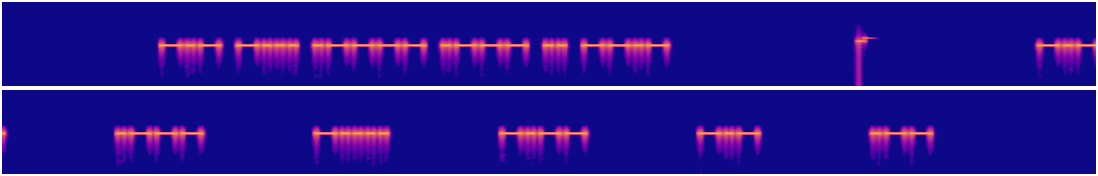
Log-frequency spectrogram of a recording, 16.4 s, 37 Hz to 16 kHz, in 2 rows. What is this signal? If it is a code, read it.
Morse code, heard as a keyed tone, about 25 wpm, spaced as for 13 wpm, 700 Hz. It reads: KB1JIQ KJ6YKW
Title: USA Call Signs - 6 Characters - 6x Character Spacing - 25wpm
